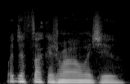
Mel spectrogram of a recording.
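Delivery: quiet scolding. Retold or imitated. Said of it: "He's like".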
